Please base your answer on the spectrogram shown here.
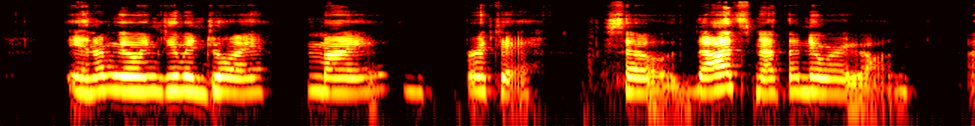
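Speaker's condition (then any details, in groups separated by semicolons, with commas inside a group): Cerebral palsy, spastic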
